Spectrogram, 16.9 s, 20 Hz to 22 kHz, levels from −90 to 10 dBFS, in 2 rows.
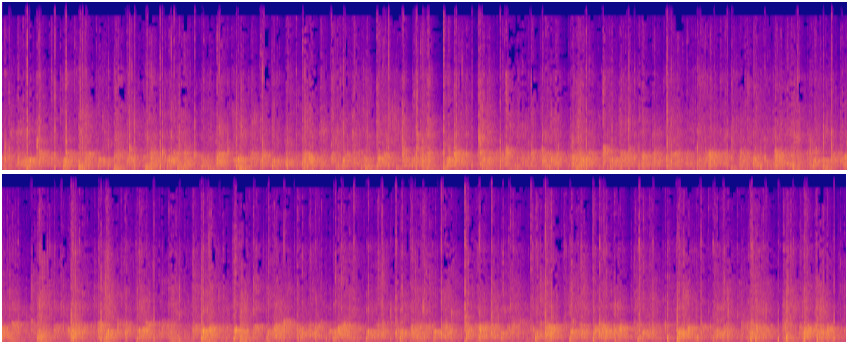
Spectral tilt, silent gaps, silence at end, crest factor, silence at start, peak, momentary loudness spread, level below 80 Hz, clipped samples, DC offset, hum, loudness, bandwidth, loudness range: -1 dB/octave; none; 0 s; 20 dB; 0 s; -2 dBFS; 3 LU; -52 dBFS; under 0.1%; under 0.1%; none; -21 LUFS; over 20 kHz; 1 LU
